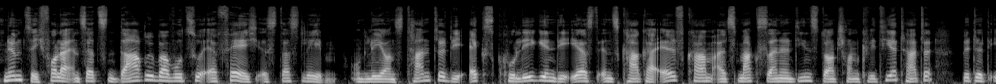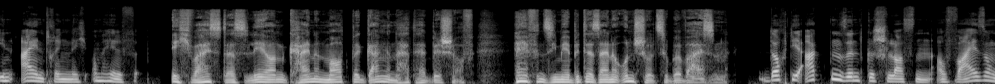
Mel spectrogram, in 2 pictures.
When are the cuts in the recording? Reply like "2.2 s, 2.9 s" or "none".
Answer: 3.4 s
